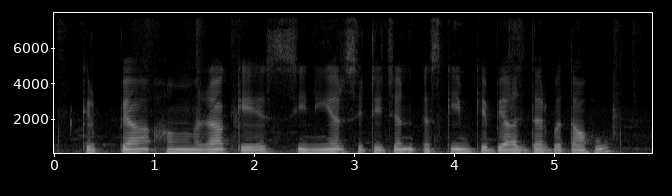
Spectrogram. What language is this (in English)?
Magahi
